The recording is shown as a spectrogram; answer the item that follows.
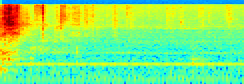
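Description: Faint rustle of Pokémon trading cards being slid and shifted in the hand, over a steady low hum.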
